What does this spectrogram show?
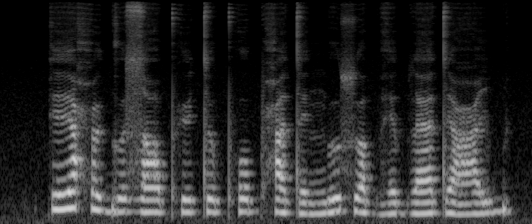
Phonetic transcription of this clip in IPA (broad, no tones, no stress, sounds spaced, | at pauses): k e ħ y ɡ ɯ z ɑ pʰ y t ɯ pʰ o b ħ æ t e ŋ ɯ sʷ ɑ bʱ e b l æ t e ʕ i b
